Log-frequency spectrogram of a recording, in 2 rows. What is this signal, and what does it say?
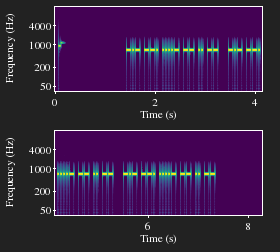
Morse code, heard as a keyed tone, about 40 wpm, 700 Hz. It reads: KG4MIM KG4MIM KG4MIM
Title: USA Call Signs Repeated 3x 40wpm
